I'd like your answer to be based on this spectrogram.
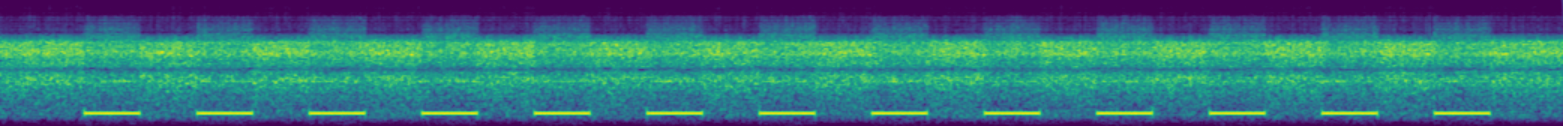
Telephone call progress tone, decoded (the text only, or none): busy tone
